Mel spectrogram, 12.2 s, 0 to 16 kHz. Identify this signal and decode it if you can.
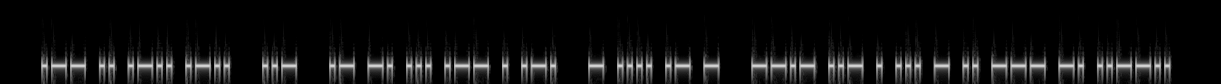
Morse code, heard as a keyed tone, about 25 wpm, 700 Hz. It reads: WILL U ANSWER THAT QUESTION?
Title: Sentences from Top 400 Words and Abbreviations 25wpm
